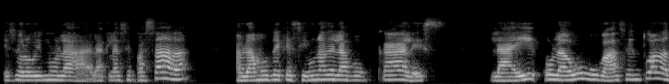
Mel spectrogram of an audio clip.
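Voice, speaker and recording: A woman with a Dominican accent teaches grammar to a classroom. She talks slowly and patiently, goes back over her points, and keeps putting questions to the students. Her voice sits at a middle pitch. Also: fairly bright tone, lo-fi sound. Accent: Dominican Spanish. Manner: slow, repeats herself, asks the class questions.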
